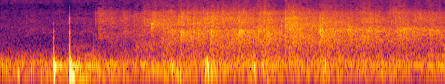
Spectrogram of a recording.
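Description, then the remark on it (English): A couple of sharp claps ring out, then an audience breaks into dense, steady applause that holds at an even level until the end, with no one speaking. “Please, the applause takes up the time of the people as questions, please.”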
